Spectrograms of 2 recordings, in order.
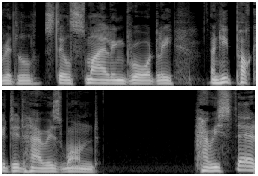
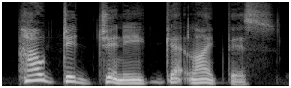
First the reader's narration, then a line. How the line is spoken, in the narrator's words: He asked slowly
